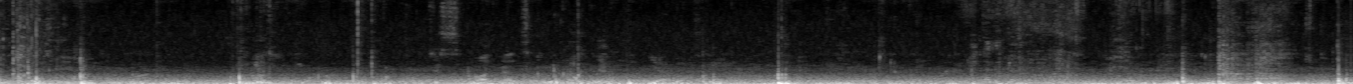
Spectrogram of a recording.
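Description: Choppy water slapping and sloshing against the kayak hulls under a steady rumble of wind, with a few sharp clicks and knocks as a drooping mount on the kayak is worked on and tightened.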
